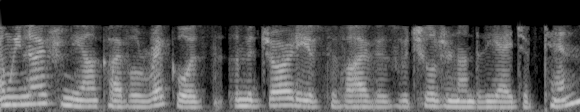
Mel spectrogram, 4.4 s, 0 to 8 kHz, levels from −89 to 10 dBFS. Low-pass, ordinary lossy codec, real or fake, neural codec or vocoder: 7.2 kHz; AAC, 16 kbps; real; none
